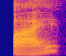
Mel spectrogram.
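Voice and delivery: 바이 pitched upward in a second tone; 바이 with a clear rising tone. Shown as a demonstration. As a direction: say 바이 climbing like a question. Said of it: "올라가는 제이성이고요".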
